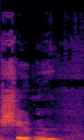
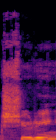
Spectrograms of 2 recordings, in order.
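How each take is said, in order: First: The word is said in a Southern accent. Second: The word is said in a neutral accent. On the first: "he'll say" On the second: "instead of, like"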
